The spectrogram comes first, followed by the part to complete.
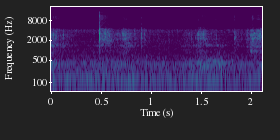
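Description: Faint light clicks and scrapes of a small metal retainer ring being handled and fitted onto a soldering gun's barrel by hand, the sharpest click about half a second in.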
